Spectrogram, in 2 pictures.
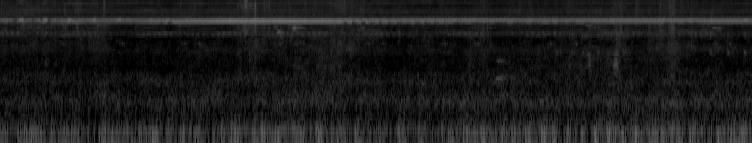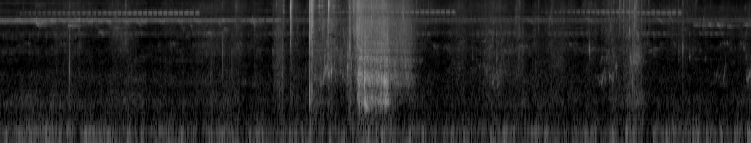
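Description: Insects buzzing steadily at a high pitch, with a brief loud splash and slosh of pond water about two-thirds in and a fainter splash near the end.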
